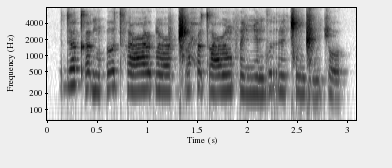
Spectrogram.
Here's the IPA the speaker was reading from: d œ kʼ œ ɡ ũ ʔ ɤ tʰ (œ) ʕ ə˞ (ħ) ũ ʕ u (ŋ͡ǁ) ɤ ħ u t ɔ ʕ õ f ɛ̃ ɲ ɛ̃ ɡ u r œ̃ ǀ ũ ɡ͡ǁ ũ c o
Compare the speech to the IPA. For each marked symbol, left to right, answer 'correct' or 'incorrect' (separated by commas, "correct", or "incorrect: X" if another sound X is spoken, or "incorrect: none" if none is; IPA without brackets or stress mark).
correct, incorrect: ʔ, incorrect: ɡ͡ǁ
